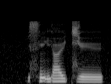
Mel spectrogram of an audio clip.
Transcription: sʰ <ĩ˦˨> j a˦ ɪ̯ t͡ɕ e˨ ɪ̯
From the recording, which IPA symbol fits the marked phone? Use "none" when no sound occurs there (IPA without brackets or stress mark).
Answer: ĩ˦˨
